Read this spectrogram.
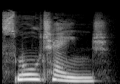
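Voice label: "small change", English, British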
